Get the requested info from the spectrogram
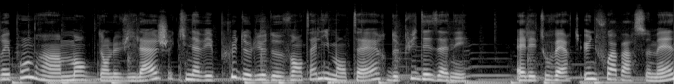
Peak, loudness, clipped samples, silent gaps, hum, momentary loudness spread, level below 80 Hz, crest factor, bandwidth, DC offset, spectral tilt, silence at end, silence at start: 0 dBFS; -17 LUFS; under 0.1%; none; none; 3 LU; -30 dBFS; 16 dB; 14 kHz; under 0.1%; -6 dB/octave; 0 s; 0 s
